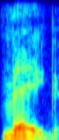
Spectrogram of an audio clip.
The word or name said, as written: vague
